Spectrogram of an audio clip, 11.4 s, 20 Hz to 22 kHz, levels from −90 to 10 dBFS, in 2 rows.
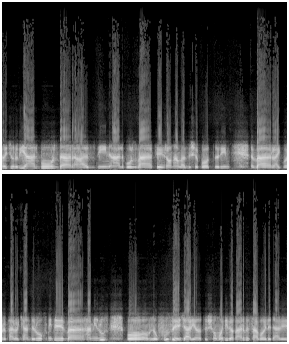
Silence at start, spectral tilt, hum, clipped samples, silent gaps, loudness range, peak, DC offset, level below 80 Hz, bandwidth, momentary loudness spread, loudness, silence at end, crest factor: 0 s; -1 dB/octave; none; under 0.1%; none; 1 LU; 0 dBFS; under 0.1%; -58 dBFS; 17.5 kHz; 5 LU; -11 LUFS; 0 s; 12 dB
